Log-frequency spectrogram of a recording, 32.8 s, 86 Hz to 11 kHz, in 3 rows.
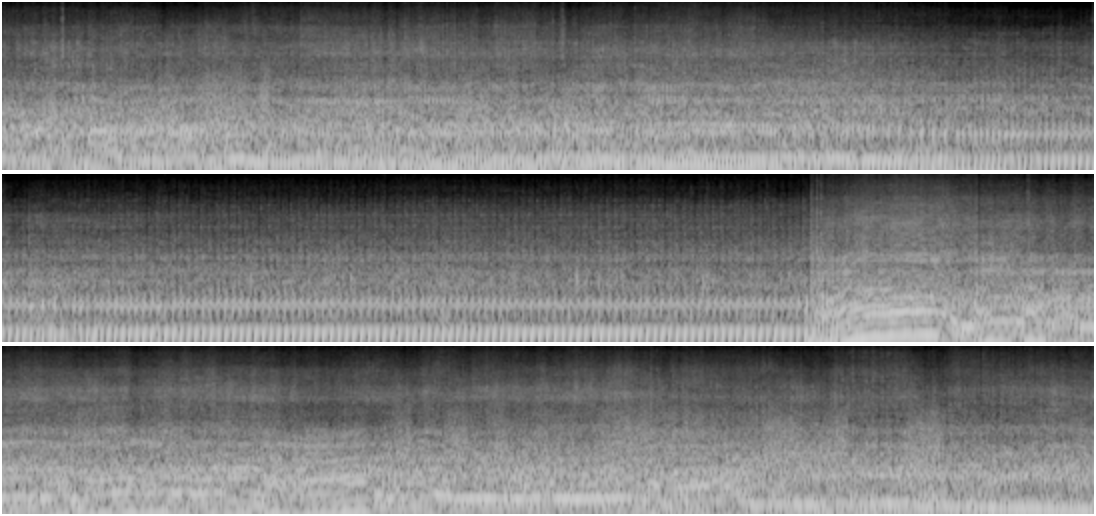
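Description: Yamaha Raptor 700R quad's single-cylinder four-stroke engine running on a dirt trail. It holds a very steady note for about ten seconds, then revs up sharply about two-thirds of the way in and carries on with changing throttle.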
